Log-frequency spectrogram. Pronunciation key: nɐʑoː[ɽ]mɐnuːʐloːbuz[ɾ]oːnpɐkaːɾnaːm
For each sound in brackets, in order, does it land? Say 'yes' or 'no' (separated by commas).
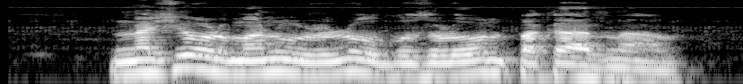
yes, no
